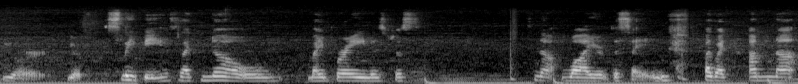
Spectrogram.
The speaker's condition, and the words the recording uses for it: Stuttering. So I stutter on every word when I'm not like thinking about it.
